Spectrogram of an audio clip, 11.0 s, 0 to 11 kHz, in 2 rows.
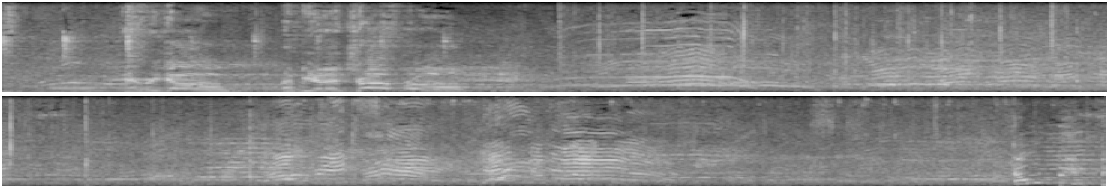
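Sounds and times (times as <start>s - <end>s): crowd drumming rapid patter: 2.6s - 8.8s
crowd shouting and whooping: 2.6s - 11.0s.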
